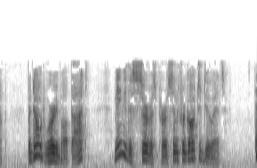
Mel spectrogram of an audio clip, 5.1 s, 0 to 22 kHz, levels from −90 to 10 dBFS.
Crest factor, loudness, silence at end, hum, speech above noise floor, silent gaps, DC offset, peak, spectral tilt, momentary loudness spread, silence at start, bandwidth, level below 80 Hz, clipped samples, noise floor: 20 dB; -21 LUFS; 0 s; none; 35 dB; none; under 0.1%; -2 dBFS; -5 dB/octave; 10 LU; 0 s; 5.8 kHz; -54 dBFS; under 0.1%; -56 dBFS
